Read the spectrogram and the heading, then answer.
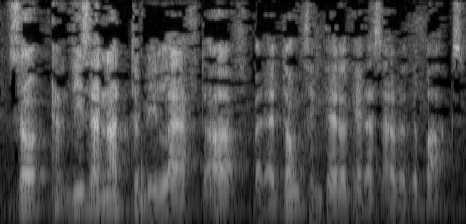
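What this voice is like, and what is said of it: Non-native immigrant accent. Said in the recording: “as you can tell by my accent, just immigrated and got to the U.S.”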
